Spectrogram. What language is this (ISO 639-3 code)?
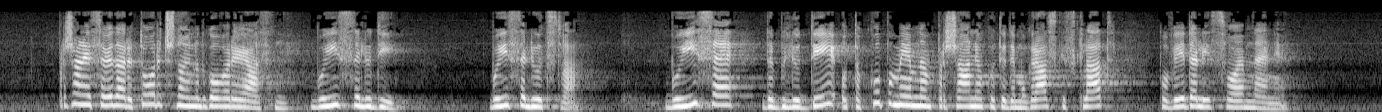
slv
